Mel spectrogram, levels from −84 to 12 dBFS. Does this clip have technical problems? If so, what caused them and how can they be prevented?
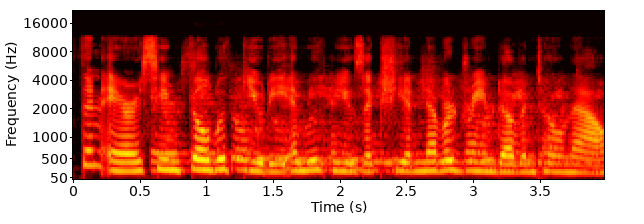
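Yes. From 0.58 s to the end, the speech comes back as thin, ringing repeats roughly every third of a second, the loudest about 9 dB below the speech: feedback echo between two devices, where one device replays the other's audio into its microphone. Muting one device's microphone and speaker, or using headphones, prevents it.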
